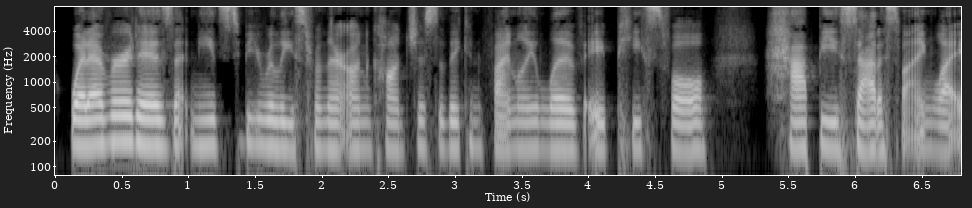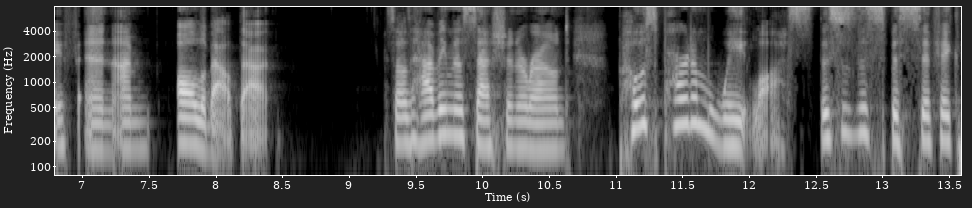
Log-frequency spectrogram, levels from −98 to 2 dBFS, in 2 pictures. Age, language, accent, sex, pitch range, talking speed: 20-39, English, American, female, 170-205 Hz, 175 wpm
